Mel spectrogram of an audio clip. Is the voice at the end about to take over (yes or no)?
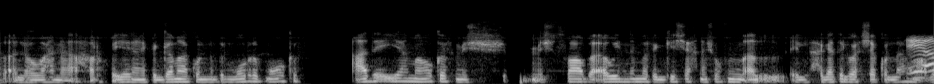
yes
